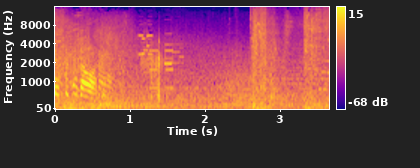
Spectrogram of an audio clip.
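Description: Wind rushes past a gliding cape.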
